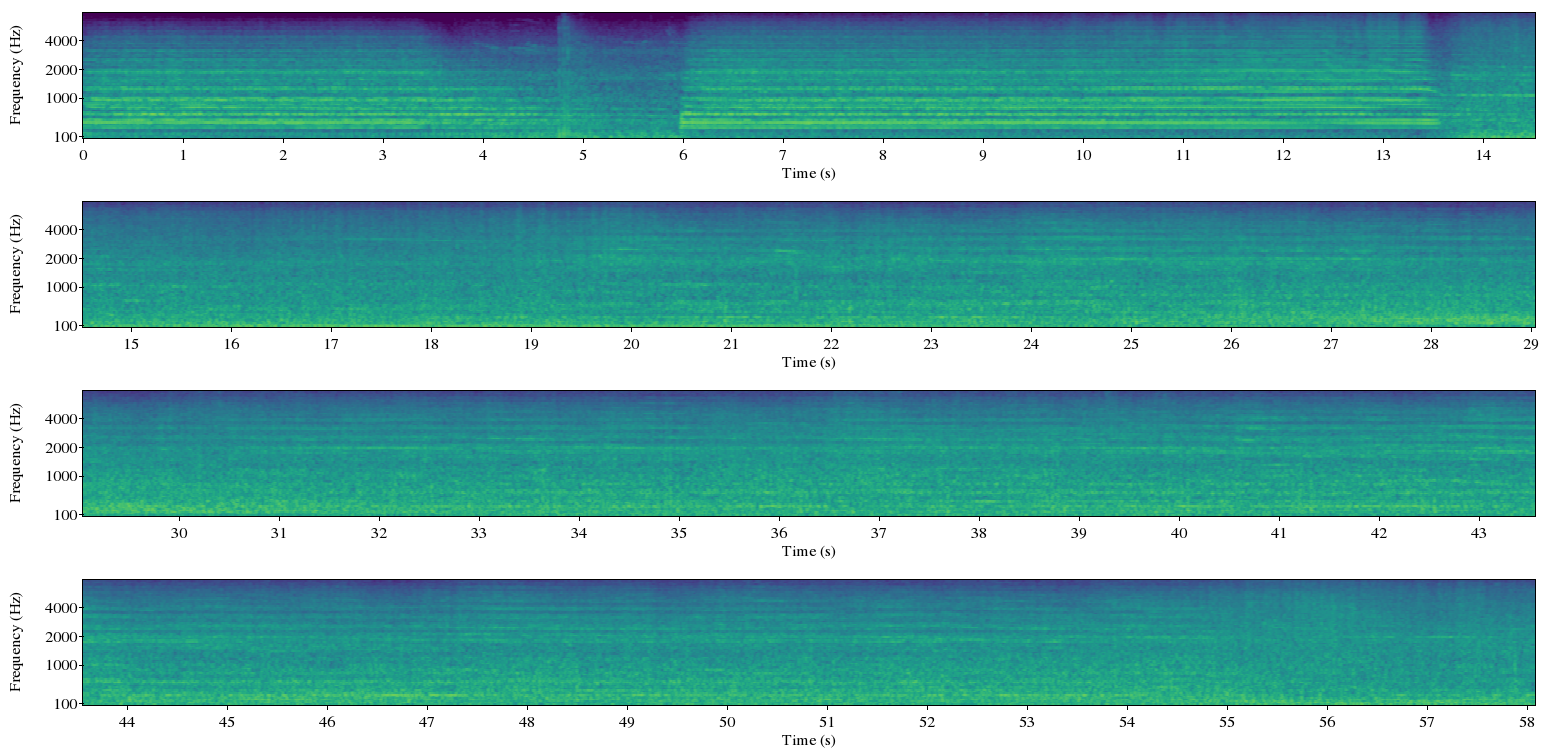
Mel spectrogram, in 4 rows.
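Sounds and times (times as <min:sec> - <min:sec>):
locomotive air horn chord: 0:00.0 - 0:04.8, 0:06.0 - 0:14.7
diesel locomotives rumbling: 0:00.0 - 0:58.0
train wheel clatter on rails: 0:07.2 - 0:58.0.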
